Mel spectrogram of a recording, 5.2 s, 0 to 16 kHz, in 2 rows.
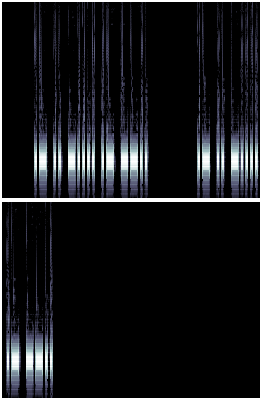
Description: Morse code, heard as a keyed tone, about 53 wpm, 700 Hz. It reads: AI6AZ AI6AZ
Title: USA Call Signs - 5 Characters - Repeated 2x - 50wpm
